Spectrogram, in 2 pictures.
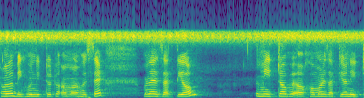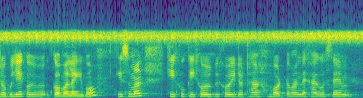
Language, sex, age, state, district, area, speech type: Assamese, female, 18-30, Assam, Lakhimpur, rural, spontaneous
